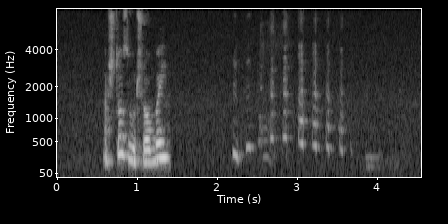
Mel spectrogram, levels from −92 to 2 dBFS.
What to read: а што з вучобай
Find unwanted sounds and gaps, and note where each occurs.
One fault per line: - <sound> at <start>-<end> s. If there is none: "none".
- laugh at 2.2-3.7 s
